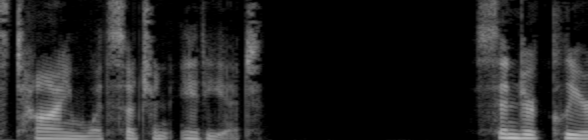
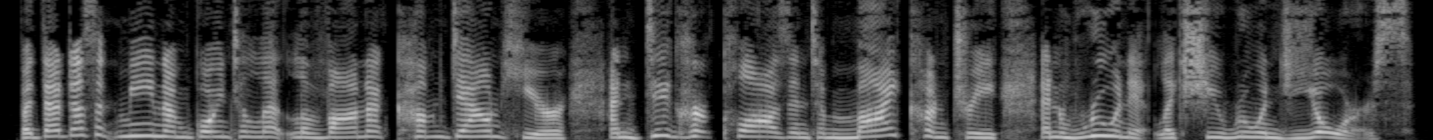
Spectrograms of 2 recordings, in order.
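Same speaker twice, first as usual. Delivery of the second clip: raised, heated retort; 7 semitones higher, 6 dB louder than usual. Acted. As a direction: argue back hard and loud. Heated argument with Jason.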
